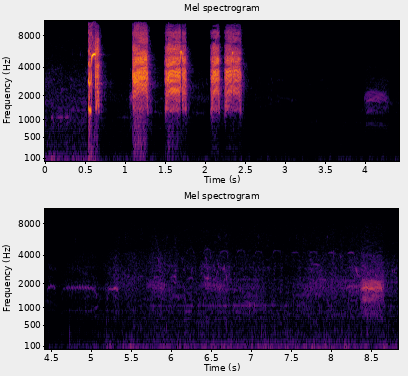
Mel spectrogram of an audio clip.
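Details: A black francolin gives five rasping, harsh notes in a rapid phrase, the final pair closely joined. Then a long quiet stretch follows, with faint distant calls and low rumble.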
